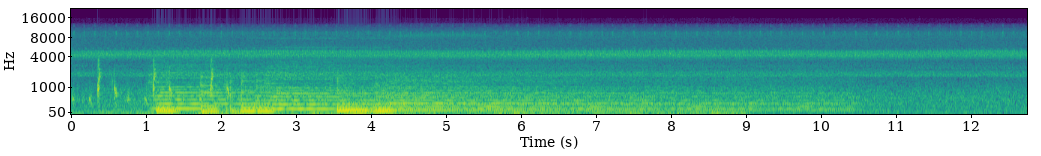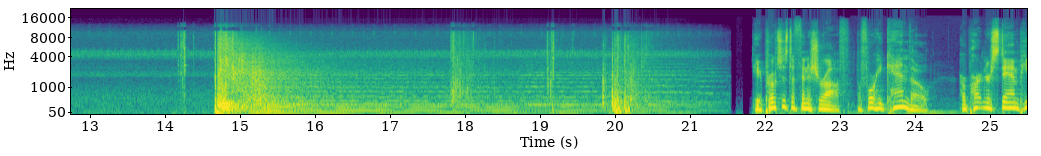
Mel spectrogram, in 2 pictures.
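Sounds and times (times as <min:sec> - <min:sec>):
low droning ambient tones: 0:01.0 - 0:10.6, 0:15.2 - 0:21.6
brief click: 0:14.2 - 0:14.4
gunshot from a video game cutscene: 0:14.7 - 0:15.9
speech: 0:22.0 - 0:25.4.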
